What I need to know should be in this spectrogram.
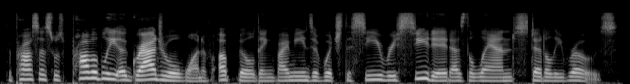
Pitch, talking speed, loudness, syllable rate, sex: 190 Hz, 210 wpm, -22 LUFS, 5.3 syllables/s, female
